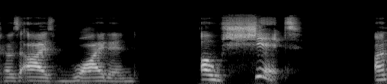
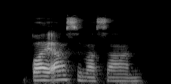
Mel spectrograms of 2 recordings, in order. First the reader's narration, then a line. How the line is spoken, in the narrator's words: she said softly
